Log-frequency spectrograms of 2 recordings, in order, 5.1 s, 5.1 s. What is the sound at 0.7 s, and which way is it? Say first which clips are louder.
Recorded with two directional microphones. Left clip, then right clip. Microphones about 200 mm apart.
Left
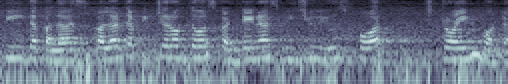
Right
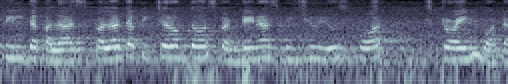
A woman's voice: right 1 dB; 10° left (ahead or behind).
